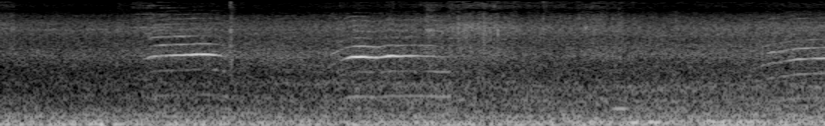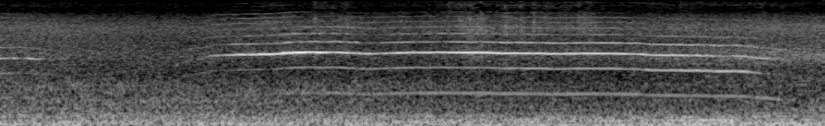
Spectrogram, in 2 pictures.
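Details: Street cat in an urban park meowing repeatedly: short bent meows early, then one long sustained meow around the middle that slowly falls at its end, over a soft background hum of traffic.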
